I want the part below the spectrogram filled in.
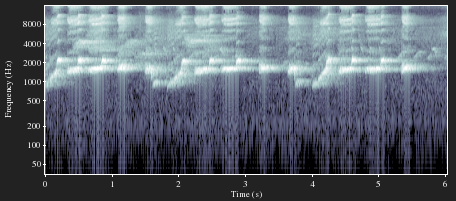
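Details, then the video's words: Medan white-rumped shama showing its imitated repertoire: loud, looping whistled phrases, each rising steeply then stepping across two held pitches, repeated quickly and evenly throughout. "BURUNG MURAI BATU MEDAN BONGKAR ISIAN"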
